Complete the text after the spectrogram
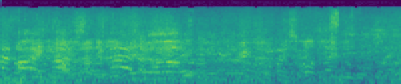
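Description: Spectators nearby chatter and murmur.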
